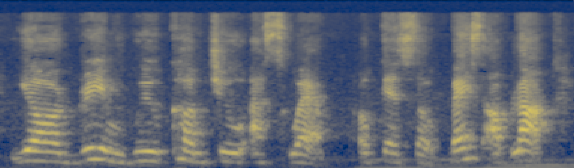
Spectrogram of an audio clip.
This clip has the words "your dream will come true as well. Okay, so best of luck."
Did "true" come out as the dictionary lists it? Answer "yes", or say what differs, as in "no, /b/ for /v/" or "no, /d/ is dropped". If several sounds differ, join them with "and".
no, /ɹ/ is dropped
